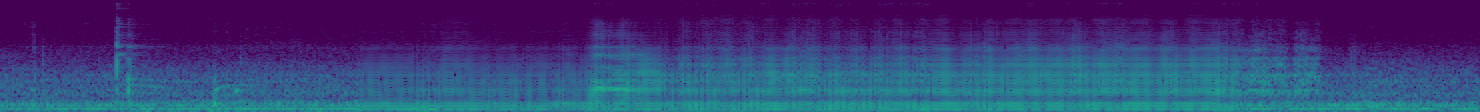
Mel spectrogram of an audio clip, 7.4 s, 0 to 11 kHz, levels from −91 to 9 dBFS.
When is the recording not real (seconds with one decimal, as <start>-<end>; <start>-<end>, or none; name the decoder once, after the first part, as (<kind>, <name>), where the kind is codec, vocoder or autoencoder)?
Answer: 1.8-6.2 (vocoder, WaveNeXt)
